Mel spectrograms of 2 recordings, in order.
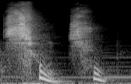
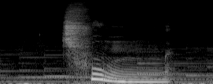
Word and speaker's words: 춤: Tch, ou, Ça donne tchoum. Et non pas tchou. Prononcez le à la fin. Tchoum. chum, chum, chum.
